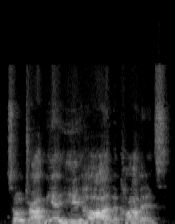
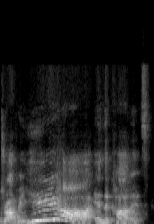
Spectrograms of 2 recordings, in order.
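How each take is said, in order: First: It is said flatly, without excitement. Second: It is said with lively excitement.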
